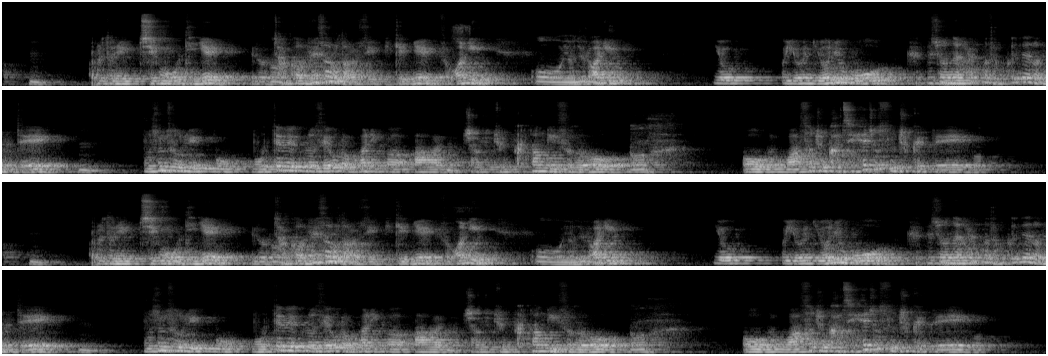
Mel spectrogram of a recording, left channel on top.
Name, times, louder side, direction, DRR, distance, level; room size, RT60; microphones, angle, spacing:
voice 1, 0.9-5.1 5.7-6.2 7.1-7.3 7.8-11.0 11.9-16.6 17.8-20.2, equal, 20° left, 2 dB, 6.2 m, -23 dB
voice 2, 5.3-6.2 9.4-9.6 11.2-11.4 14.9-15.0 16.7-17.3 20.1-20.2, left 2 dB, 90° left, 7 dB, 1.9 m, -28 dB
29.5 x 12.5 x 8.6 m, 0.95 s
head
